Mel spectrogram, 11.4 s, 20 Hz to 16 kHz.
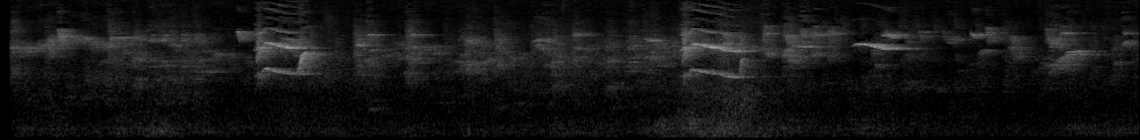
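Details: Young lesser goldfinch of the black-backed form (psaltria), from 2013, sings a high, rambling twitter of sweet whistles, buzzy notes and sliding slurs, with louder bursts every few seconds over quiet background hiss.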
